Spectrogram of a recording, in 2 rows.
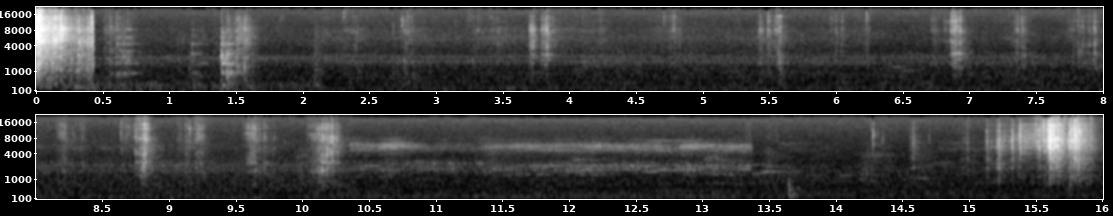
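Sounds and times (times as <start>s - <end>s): kitchen utensils clicking: 0.0s - 1.7s
steady low hum: 0.0s - 14.3s.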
